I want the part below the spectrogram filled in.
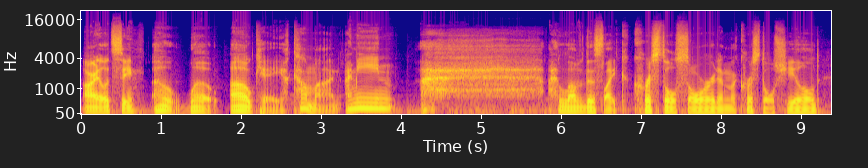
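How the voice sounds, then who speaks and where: A man's voice: on the low side, big pitch swings, takes it slowly, creaky. A man giving casual, unscripted reaction commentary as a video host, thinking aloud informally with frequent exclamations.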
